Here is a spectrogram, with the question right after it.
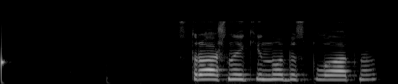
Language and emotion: Russian, sad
